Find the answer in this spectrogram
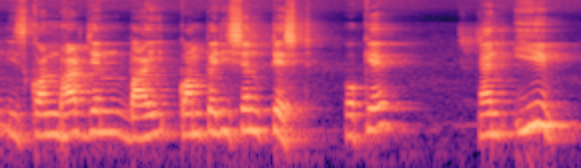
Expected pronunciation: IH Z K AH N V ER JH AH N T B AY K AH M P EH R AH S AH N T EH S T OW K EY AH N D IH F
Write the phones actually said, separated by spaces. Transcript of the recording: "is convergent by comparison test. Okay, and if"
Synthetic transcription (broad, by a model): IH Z K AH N B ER JH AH N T B AY K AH M P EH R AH SH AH N T EH S T OW K EY AH N D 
